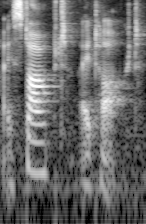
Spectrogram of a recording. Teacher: we just continue to have the voice off and use a t sound which is also voiceless so same thing with talked the letters Ed say the T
